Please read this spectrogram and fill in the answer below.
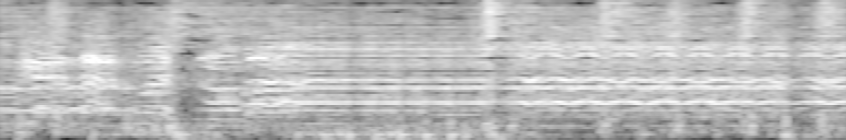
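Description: A carnival comparsa's male choir singing in several-part harmony with guitar and drum. About a second in, the voices settle onto a long held chord with a wavering vibrato.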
